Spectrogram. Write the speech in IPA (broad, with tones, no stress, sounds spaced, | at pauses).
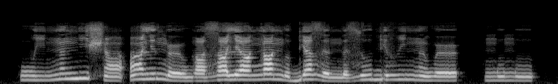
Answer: w i˩ ŋ ə̃˥ ŋ i˥ ʃ ɑ̃˩ ʔ ɑ̃˥ lʲ ʊ˥ ŋ ə˞˩ w ɑ˩ z ɑ˥ lʲ ɑ˥ ŋ ɑ˥ ŋ ʊ˩ bʲ ɑ˥ z ə˩ ŋ ə˩ z u˥ bʲ ə˥ v i˥ ŋ ə̃˥ w ə˞˥ | m u˩ m u˩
